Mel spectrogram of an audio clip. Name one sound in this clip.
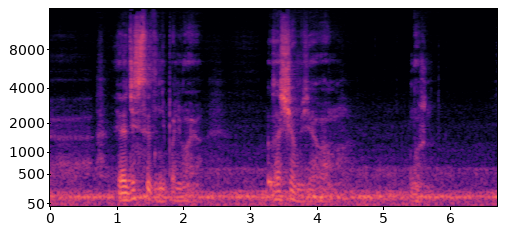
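A middle-aged man speaks tensely in short bursts, close by.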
